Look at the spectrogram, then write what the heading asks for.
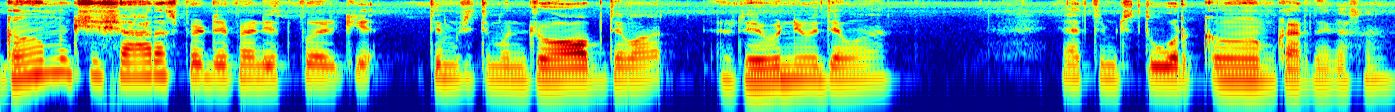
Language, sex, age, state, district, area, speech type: Kashmiri, male, 30-45, Jammu and Kashmir, Srinagar, urban, spontaneous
